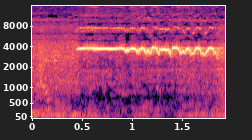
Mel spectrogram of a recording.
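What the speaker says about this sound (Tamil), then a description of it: "சும்மா அப்படி ஊதம்போ ஒரு குருவிக்கு சவுண்டு" A water-filled bird whistle toy is blown at a shopping-area stall, giving a bright warbling sparrow-like trill that starts steady and breaks into rapid wavering chirps, loud and close, with chatter in the background.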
